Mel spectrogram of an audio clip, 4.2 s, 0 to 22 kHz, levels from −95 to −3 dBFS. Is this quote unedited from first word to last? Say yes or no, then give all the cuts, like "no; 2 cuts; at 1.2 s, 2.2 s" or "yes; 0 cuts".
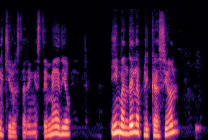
yes; 0 cuts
